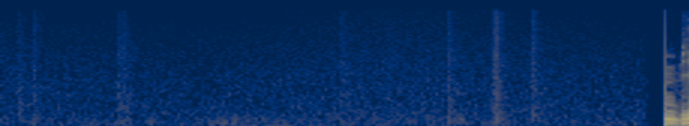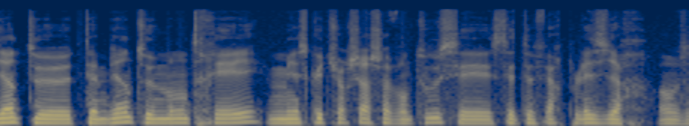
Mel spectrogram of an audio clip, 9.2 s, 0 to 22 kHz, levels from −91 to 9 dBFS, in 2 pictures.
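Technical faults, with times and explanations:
4.30 to 4.42 s, playback stall. The speech cuts to silence for 120 ms, then resumes just before "bien te tu aimes". The gap lands mid-flow, not at a natural pause. The player likely ran out of data or was briefly blocked.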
